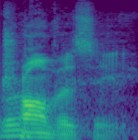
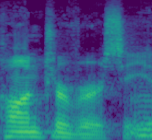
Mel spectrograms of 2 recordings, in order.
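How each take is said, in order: First: It is said in a British accent. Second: It is said in a North American accent.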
